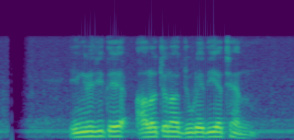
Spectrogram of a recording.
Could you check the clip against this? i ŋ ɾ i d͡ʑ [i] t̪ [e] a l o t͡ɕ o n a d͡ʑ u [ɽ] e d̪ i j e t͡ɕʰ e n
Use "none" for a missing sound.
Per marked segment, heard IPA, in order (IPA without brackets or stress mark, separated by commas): i, e, ɽ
